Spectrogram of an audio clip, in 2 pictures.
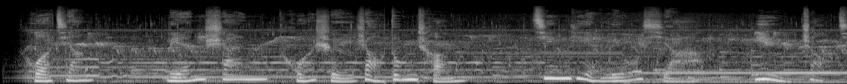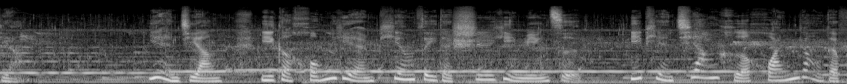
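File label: Mandarin Chinese, female, voice over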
